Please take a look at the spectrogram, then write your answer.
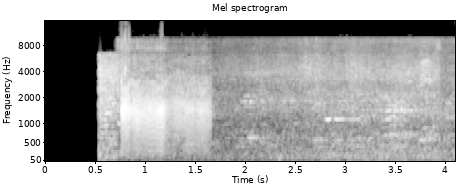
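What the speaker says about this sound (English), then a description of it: "He sells a fart machine." A fart machine lets out a loud, close, rumbling fart lasting about a second after brief silence, then a steady low noise continues.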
